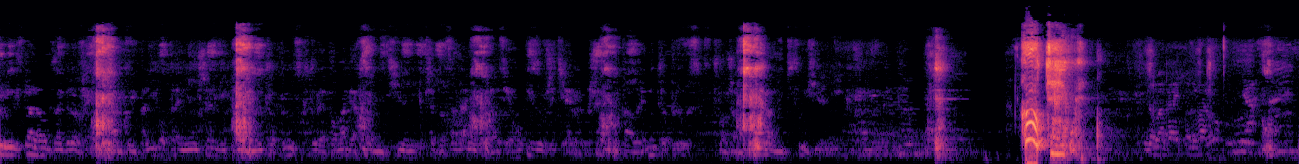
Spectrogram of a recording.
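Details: Coughing episode in a cat, Dymka: a short run of sharp, dry, hacking bursts several seconds apart in a quiet room. Owner says this happens often, passes quickly, cause unknown; owner called it hiccups.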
